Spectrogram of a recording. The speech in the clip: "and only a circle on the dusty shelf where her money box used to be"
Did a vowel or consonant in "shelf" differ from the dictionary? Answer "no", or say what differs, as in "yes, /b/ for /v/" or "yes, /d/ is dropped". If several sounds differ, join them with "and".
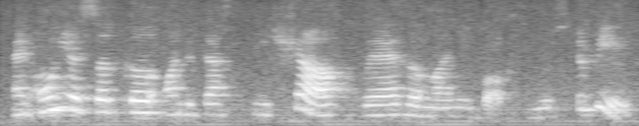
yes, /l/ is dropped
